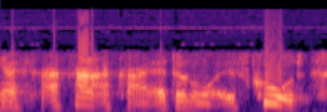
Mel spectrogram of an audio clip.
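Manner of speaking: ordinary talk, nothing marked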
